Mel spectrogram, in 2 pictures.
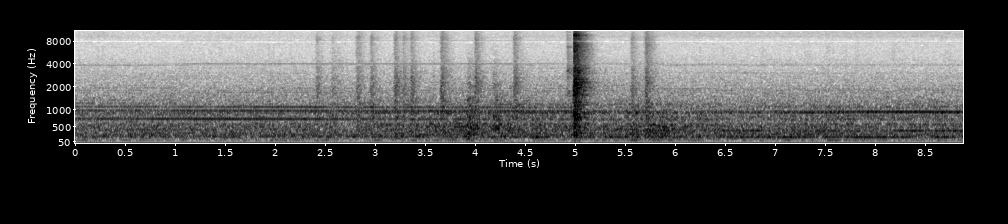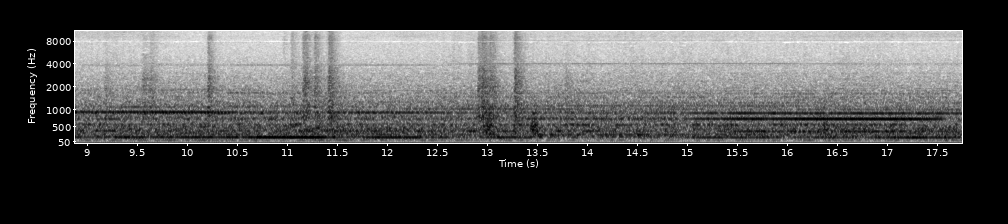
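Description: Electric passenger train running, heard inside the driver's cab: a steady hum with several whining tones that come and go, and scattered clicks and knocks, one sharp click about five seconds in.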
